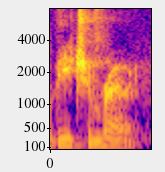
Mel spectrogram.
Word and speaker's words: Beauchamp: had to go down beecham road which is really beauchamp road to but pronounced speech and because a family by the name of beecham lived off of that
